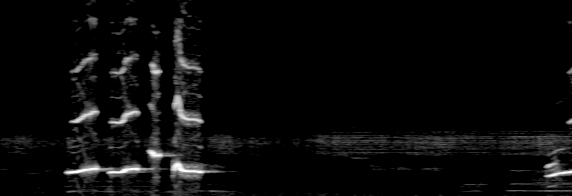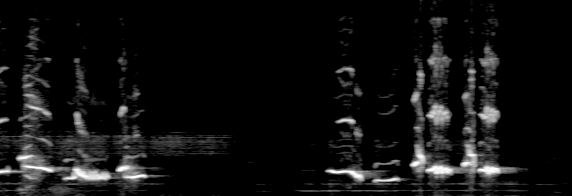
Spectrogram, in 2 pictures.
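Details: Orange-headed thrush song used as a pancingan lure to get silent birds singing: three bursts of loud, clear whistled notes, some rising and some dropping, separated by pauses of about two seconds, over a faint steady high hiss.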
